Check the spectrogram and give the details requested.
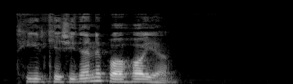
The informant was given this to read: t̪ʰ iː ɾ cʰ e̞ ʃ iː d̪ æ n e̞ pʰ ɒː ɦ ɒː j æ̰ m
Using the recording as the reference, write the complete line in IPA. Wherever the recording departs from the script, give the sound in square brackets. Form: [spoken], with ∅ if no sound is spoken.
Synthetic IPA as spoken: t̪ʰ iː ɾ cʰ e̞ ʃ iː d̪ æ n e̞ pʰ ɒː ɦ ɒː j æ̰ m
